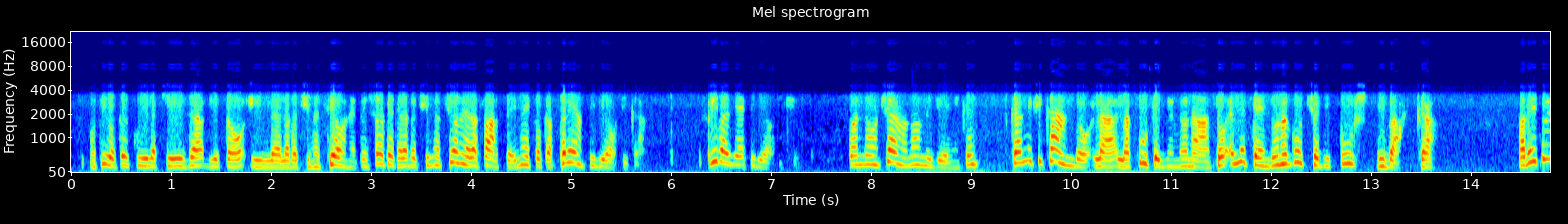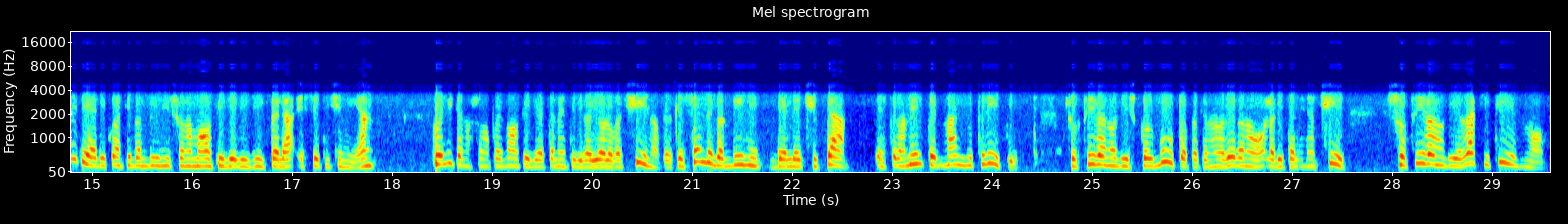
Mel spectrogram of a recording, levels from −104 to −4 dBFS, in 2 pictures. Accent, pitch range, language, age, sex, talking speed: native, 205-255 Hz, Italian, 50-69, female, 165 wpm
